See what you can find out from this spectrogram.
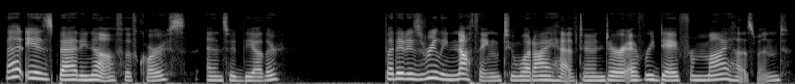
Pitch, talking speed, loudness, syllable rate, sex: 210 Hz, 190 wpm, -20 LUFS, 5.6 syllables/s, female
